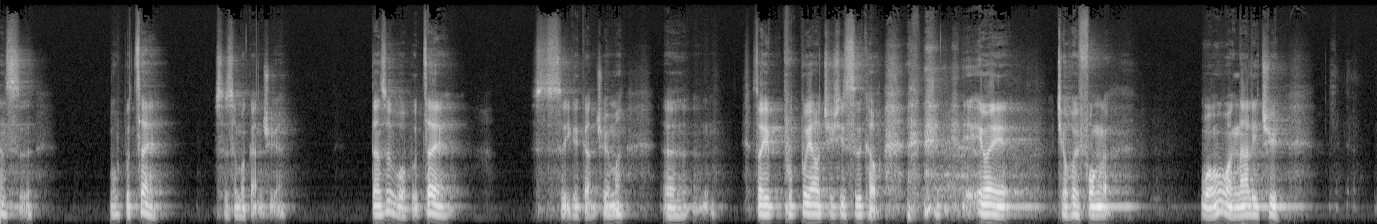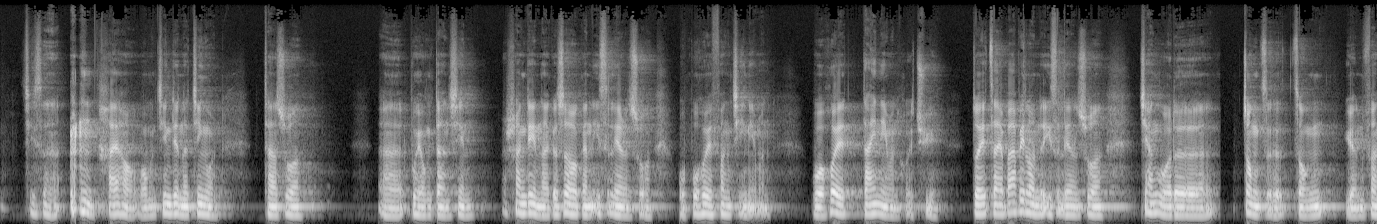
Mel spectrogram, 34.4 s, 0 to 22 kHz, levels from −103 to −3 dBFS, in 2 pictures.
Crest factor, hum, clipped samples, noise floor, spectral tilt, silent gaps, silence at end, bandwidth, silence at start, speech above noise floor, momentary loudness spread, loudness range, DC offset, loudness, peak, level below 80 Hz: 20 dB; none; under 0.1%; -69 dBFS; -4.5 dB/octave; none; 0 s; 19 kHz; 0 s; 50 dB; 15 LU; 8 LU; under 0.1%; -19 LUFS; 0 dBFS; -68 dBFS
